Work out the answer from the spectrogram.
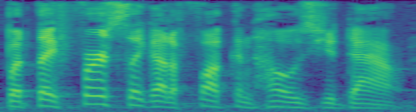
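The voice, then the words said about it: Put-on New York accent. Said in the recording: “He didn't break into a New York accent. I just feel like the best way to say fucking hose you down. ... that was me”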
